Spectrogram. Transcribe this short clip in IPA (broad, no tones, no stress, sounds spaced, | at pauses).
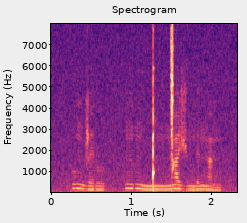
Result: ʊ ŋ ʐ ɛ ɾ ʊ | ŋ ʊ ŋ ŋ͡ǃ ɪ ŋ ŋ͡ǀ a ʒ ʊ ŋ ɾ ɛ ŋ ã ŋ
